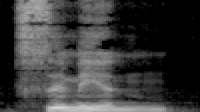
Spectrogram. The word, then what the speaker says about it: Simeon: It's pronounced Simeon, like the monkey.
